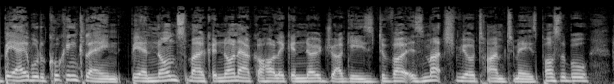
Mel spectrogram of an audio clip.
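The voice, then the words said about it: Put-on English accent. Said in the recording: “Oh, sorry, I've lost the English accent.”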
